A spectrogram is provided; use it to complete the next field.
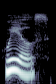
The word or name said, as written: wheels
